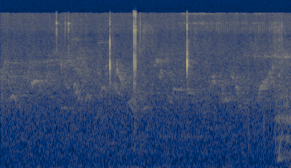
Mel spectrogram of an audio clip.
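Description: A fishing reel clicks as the line is wound in.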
